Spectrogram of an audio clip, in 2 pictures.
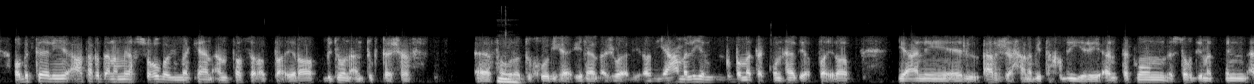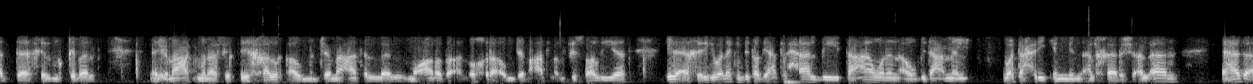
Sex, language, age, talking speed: male, Arabic, 40-59, 140 wpm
